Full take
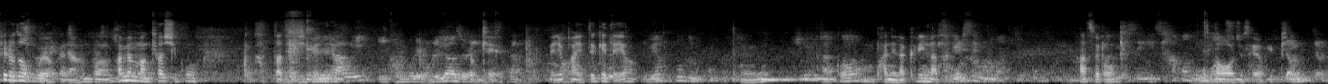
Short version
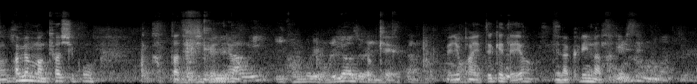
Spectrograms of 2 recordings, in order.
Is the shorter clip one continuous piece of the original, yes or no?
no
